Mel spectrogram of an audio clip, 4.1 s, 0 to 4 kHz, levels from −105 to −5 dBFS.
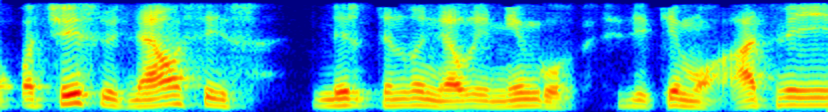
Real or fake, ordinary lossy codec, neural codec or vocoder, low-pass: fake; MP3, 32 kbps; codec, 16 kHz, 0.8 kbps, ZipCodec; 3.6 kHz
